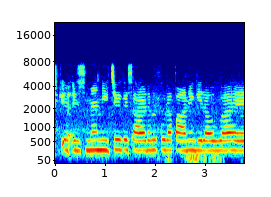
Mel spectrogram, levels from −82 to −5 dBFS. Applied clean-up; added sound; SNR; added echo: none; none; none; none.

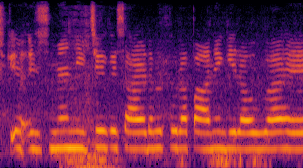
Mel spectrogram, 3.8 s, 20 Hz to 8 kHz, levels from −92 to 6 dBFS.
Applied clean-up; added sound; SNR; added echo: none; Engine; 17 dB; none.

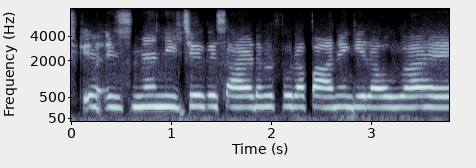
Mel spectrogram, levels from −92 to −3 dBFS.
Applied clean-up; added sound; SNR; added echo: neural diffusion model UNIVERSE++.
